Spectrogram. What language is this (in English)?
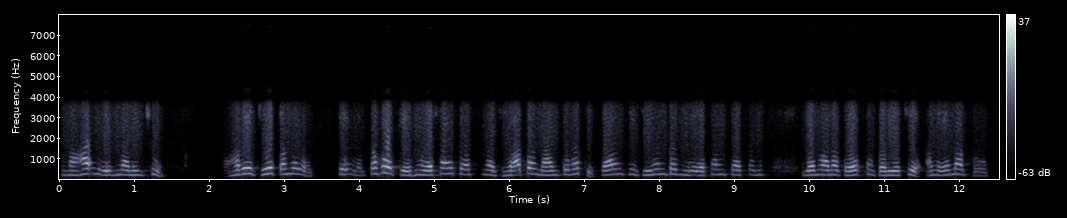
Gujarati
